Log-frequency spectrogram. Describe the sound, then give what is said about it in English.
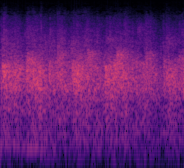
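A crowd applauds the volunteers of the children's ministry: a steady, dense, even wash of many hands clapping at once with no voices standing out, holding at a consistent loudness throughout. “Can you guys give a round of applause to the people that are volunteering with the kids?”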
